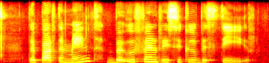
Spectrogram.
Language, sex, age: Afrikaans, female, 20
